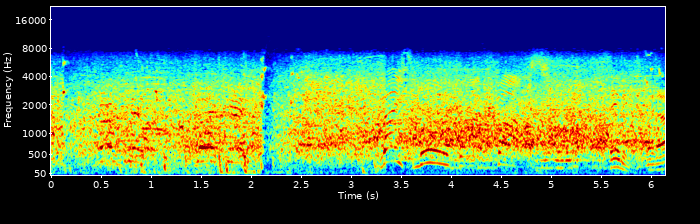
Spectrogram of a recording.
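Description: Large arena crowd noise, many voices cheering and shouting at once, with a basketball being dribbled on a hardwood court.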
